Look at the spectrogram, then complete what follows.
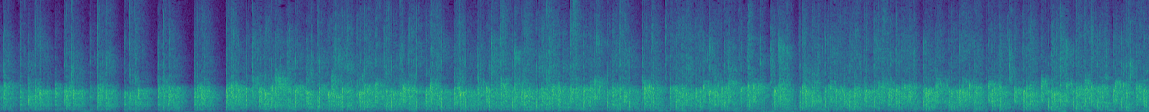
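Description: Audience applauding, many hands clapping. A few separate claps stand out in the first two seconds, then the clapping fills into an even wash.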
